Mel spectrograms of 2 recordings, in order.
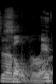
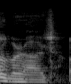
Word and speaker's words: Selvaraj: It's Selvaraj. It's pronounced right Selvaraj.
